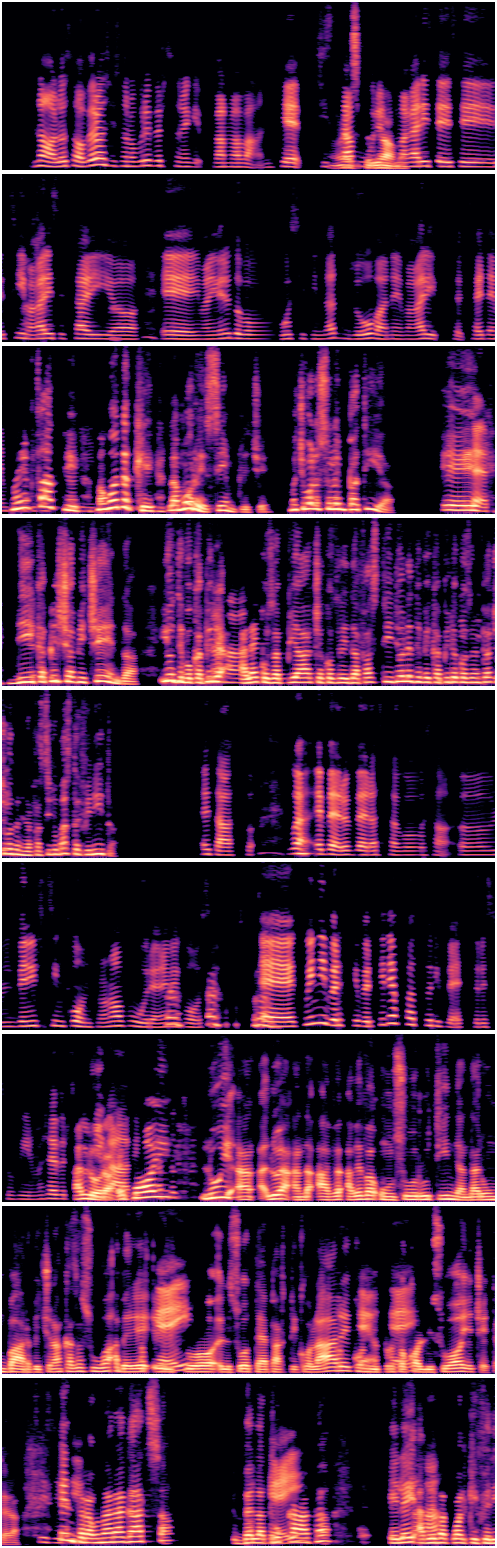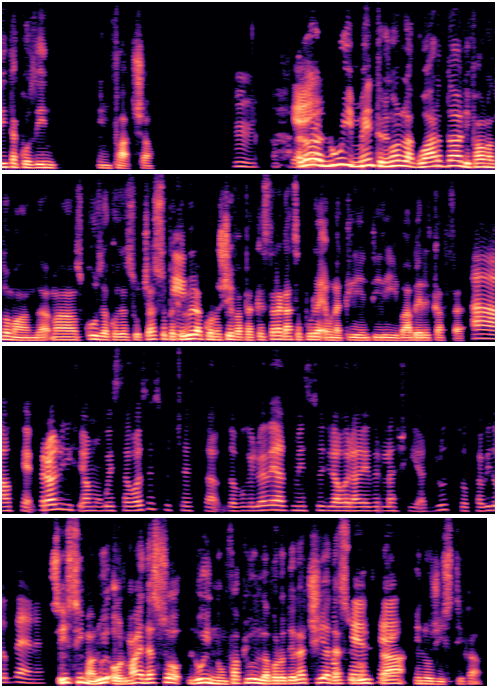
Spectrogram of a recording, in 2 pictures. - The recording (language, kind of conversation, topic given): Italian, unstructured, Quale film o serie ti ha fatto riflettere di più?
- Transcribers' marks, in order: distorted speech; "cioè" said as "ceh"; other background noise; "Perché" said as "pecchè"; "aveva" said as "avea"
